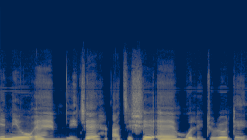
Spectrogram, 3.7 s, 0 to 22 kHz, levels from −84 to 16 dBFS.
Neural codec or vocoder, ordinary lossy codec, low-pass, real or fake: none; Opus, 64 kbps; 14.4 kHz; real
